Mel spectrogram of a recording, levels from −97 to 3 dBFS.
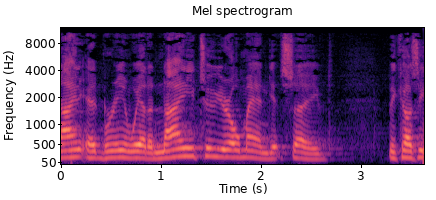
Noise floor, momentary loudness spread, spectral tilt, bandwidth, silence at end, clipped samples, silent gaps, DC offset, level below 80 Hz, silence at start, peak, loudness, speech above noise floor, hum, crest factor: -64 dBFS; 7 LU; -5 dB/octave; 11 kHz; 0 s; under 0.1%; none; under 0.1%; -74 dBFS; 0 s; -12 dBFS; -28 LUFS; 37 dB; none; 16 dB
